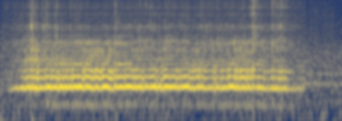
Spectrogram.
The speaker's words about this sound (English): Put out the food, they'll come buzzing on by. This one's a bumblebee. Big boy.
